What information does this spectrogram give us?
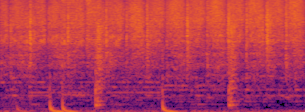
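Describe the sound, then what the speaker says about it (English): Rhythmic rubbing strokes of wet sandpaper over a scooter body panel, close and steady, with a few heavier low thumps between passes. "All we're doing is sanding, not adding too much pressure, letting the sandpaper do all the work."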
